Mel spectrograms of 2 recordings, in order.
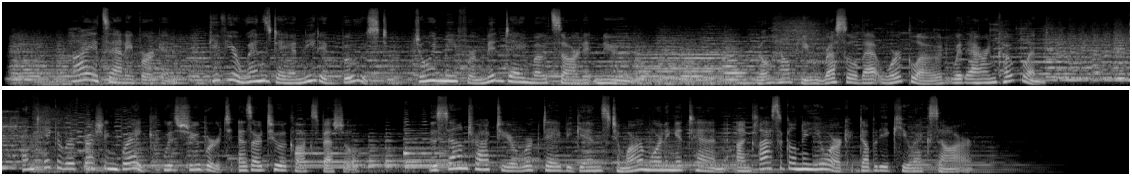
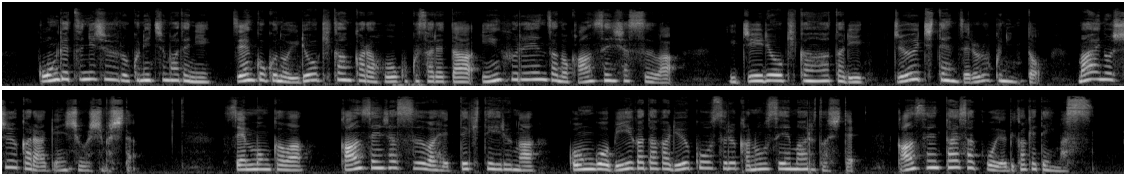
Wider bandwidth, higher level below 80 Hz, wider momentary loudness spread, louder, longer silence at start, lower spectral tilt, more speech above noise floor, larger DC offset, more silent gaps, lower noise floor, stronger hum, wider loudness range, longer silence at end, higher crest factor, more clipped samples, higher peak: about the same, 16.5 kHz vs 16 kHz; second, -68 dBFS vs -58 dBFS; second, 6 LU vs 9 LU; about the same, -23 LUFS vs -23 LUFS; second, 0.05 s vs 0.35 s; about the same, -5 dB/octave vs -4 dB/octave; first, 56 dB vs 30 dB; neither; neither; first, -79 dBFS vs -52 dBFS; neither; about the same, 2 LU vs 3 LU; first, 1.35 s vs 0.3 s; about the same, 16 dB vs 20 dB; neither; second, -8 dBFS vs -4 dBFS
